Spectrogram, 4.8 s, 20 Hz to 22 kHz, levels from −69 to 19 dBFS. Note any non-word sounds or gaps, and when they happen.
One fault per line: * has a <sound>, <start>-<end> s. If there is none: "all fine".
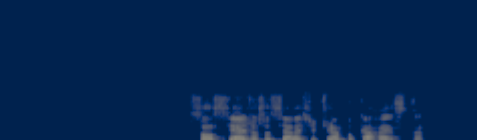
all fine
